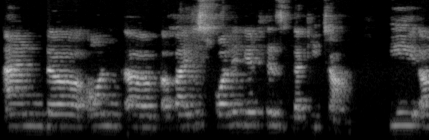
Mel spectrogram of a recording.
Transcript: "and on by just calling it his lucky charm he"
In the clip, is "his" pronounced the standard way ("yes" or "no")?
yes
